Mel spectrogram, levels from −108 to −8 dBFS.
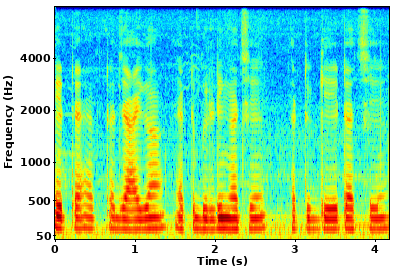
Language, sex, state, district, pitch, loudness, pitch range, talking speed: Bengali, male, West Bengal, Jalpaiguri, 135 Hz, -18 LUFS, 135-140 Hz, 130 wpm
